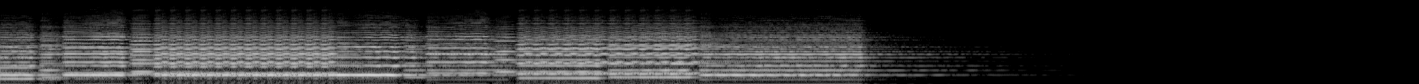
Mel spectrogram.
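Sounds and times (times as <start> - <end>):
slow classical piece: 0.0 - 10.1.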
